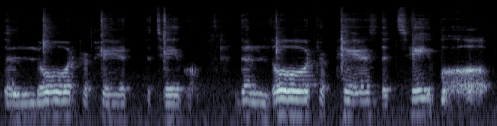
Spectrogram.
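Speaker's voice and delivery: low, slow, deliberate; solemn reread. Pretend. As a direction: let each word sink in.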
